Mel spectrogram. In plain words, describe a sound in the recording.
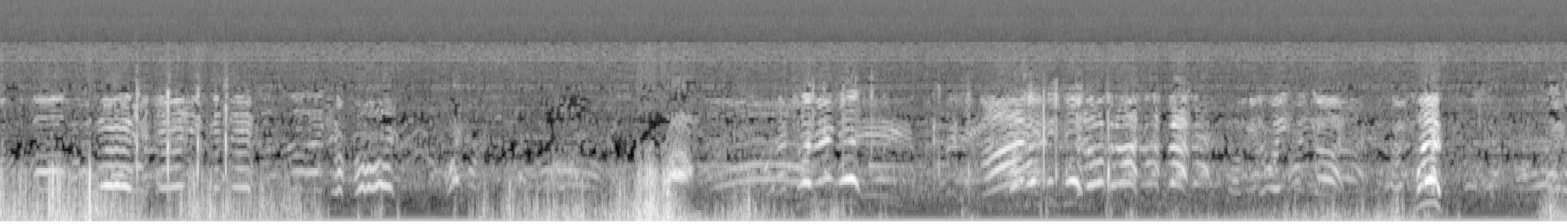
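Young players shout and call out across an open field, some way off.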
